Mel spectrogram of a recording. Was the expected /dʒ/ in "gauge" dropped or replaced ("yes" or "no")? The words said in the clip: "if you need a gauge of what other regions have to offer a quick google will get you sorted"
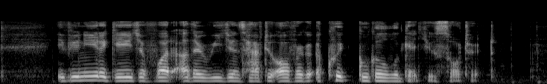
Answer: no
